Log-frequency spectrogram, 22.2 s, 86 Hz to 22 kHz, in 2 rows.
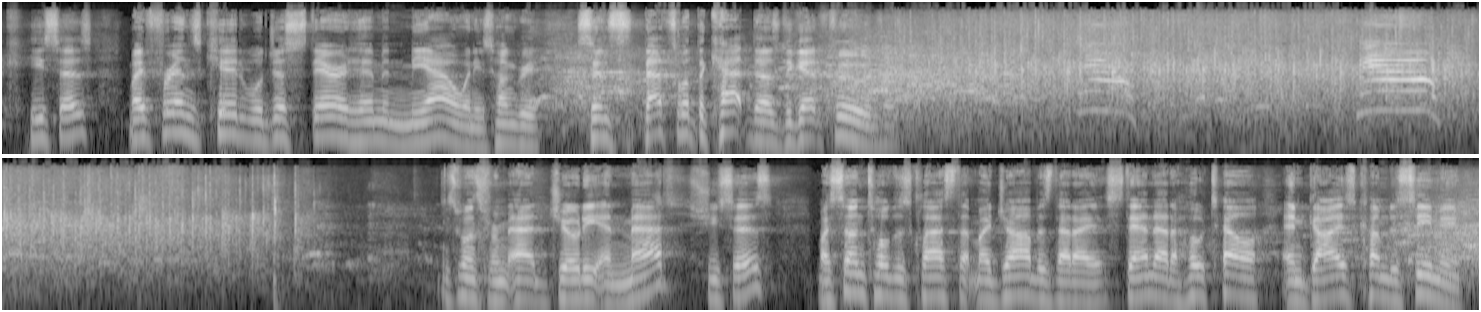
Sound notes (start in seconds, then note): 7.1 laughter and applause; 12.4 laughter and applause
